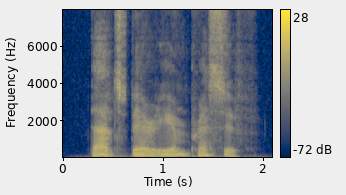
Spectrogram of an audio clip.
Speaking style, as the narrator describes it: murmured Marvin

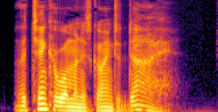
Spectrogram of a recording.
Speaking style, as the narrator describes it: she said softly

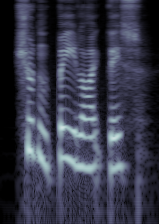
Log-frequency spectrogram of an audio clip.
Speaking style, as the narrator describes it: whined

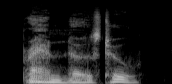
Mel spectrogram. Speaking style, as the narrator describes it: she whispered

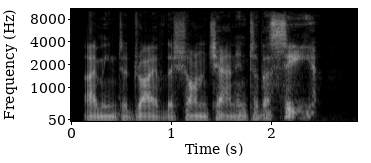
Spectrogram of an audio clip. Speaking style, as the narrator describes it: Rand snapped

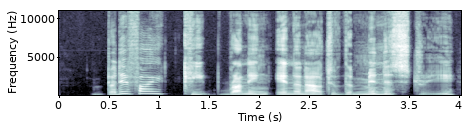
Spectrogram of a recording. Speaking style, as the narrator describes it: said Harry, still endeavouring to keep his voice friendly

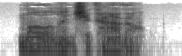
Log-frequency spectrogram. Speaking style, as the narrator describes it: Reacher breathed

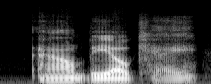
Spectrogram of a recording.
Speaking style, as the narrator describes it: Sipling muttered, sweating

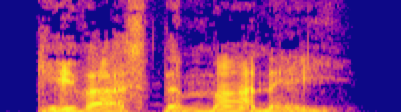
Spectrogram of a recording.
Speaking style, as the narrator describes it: rasped

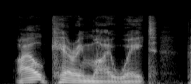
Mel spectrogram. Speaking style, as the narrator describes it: Perrin growled

